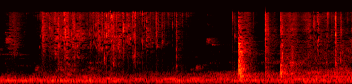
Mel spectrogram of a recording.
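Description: Water poured from a glass into an aluminium pot of rice and chicken, splashing for about three seconds. Then a couple of sharp knocks, the loudest about three and a half seconds in.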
